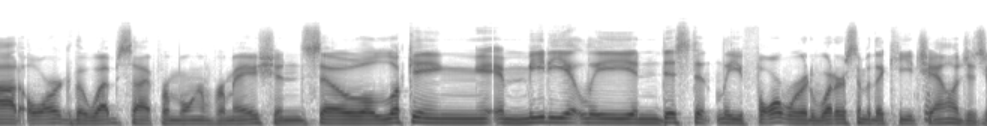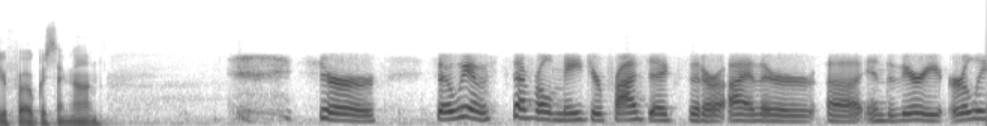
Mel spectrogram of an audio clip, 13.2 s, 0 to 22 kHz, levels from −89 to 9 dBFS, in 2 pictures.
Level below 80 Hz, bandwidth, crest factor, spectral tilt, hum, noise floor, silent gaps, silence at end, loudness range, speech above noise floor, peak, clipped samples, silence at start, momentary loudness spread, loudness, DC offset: -52 dBFS; 9 kHz; 16 dB; -7.5 dB/octave; none; -57 dBFS; none; 0 s; 6 LU; 34 dB; -6 dBFS; under 0.1%; 0 s; 6 LU; -23 LUFS; under 0.1%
